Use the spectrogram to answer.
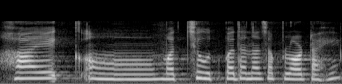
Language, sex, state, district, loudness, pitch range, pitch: Marathi, female, Maharashtra, Washim, -16 LUFS, 240-270 Hz, 255 Hz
